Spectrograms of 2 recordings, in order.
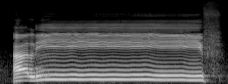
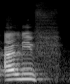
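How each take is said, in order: First: ALIF with the "li" stretched very long; wrong elongation. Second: Said in the usual way. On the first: Shown as a demonstration. Teacher showing what not to read, overlong "alif". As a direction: drag out "aliiif" on a level note. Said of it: "bukan dibaca alif". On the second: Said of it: "Jadi dibaca alif".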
